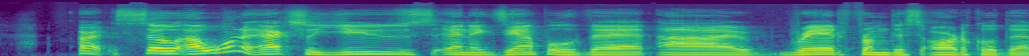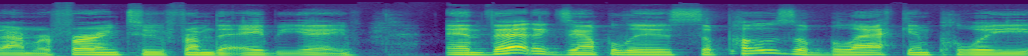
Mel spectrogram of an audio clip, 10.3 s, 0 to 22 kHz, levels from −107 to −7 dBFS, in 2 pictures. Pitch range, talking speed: 110-135 Hz, 180 wpm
